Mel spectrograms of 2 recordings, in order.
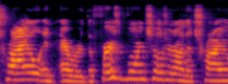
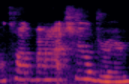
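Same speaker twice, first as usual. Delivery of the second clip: very soft, hushed, quiet, protective, guarding voice; 2 semitones higher, 20 dB quieter than usual. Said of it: "you know how she sound".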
